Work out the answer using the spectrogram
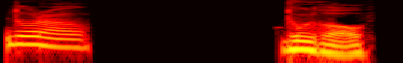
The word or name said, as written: Doro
